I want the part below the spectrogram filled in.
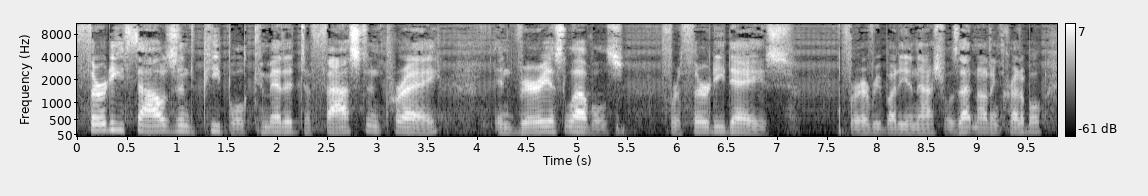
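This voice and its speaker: A man with an American accent speaks at a fairly slow pace with fairly high pitch and fairly even intonation. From Canada, Calgary. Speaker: pastor. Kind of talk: sermon. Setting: church.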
